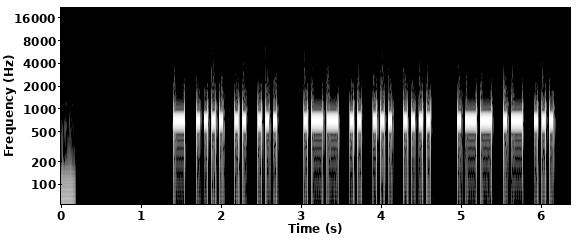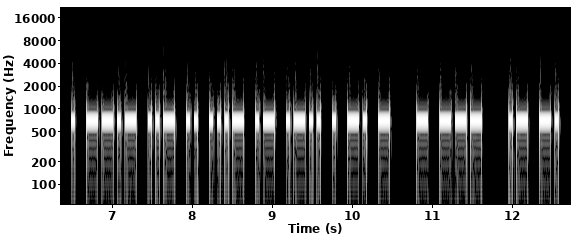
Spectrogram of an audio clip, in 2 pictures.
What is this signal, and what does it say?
Morse code, heard as a keyed tone, about 25 wpm, 700 Hz. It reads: THIS WISH WAS EQUIVALENT TO AN
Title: Sentences from Top 1600 Words 25wpm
